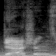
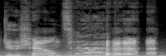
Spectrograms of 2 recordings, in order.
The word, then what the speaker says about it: Dachshund: I used to think that Dachshunds were pronounced douche hounds.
